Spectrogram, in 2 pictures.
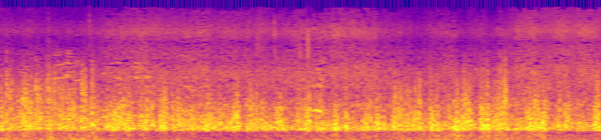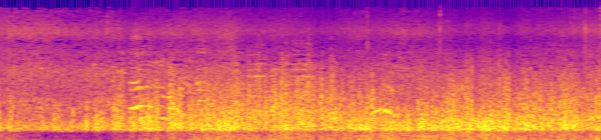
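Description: Strong wind buffeting the microphone over rough sea water churning and slapping against moored boats' hulls in a storm, a loud, steady rush throughout.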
